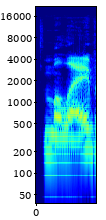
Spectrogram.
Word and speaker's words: Melle: The Mel part of it, I know that that's very common. It's in my head, it's Melle, but that's only because it's actually a nickname that my fourth grade teacher gave me.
